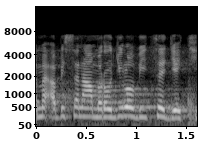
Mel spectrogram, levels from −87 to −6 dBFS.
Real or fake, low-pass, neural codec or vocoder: real; 7.2 kHz; none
